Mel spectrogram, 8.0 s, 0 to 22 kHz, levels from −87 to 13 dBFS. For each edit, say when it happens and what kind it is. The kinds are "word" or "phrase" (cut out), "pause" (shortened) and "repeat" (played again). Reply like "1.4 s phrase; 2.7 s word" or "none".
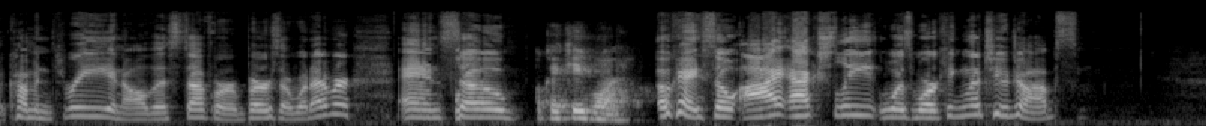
3.5 s pause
